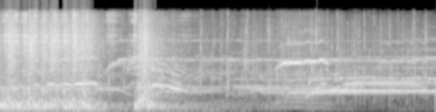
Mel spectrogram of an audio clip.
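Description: Samba-style street drum group with metal-shelled surdos and snare drums playing at full volume, breaking off with one final accented hit about a second and a half in. The drums ring out under the crowd's cheering and whoops.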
